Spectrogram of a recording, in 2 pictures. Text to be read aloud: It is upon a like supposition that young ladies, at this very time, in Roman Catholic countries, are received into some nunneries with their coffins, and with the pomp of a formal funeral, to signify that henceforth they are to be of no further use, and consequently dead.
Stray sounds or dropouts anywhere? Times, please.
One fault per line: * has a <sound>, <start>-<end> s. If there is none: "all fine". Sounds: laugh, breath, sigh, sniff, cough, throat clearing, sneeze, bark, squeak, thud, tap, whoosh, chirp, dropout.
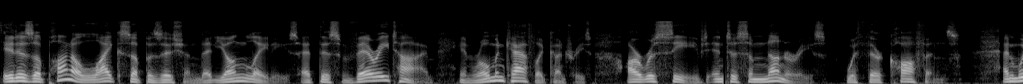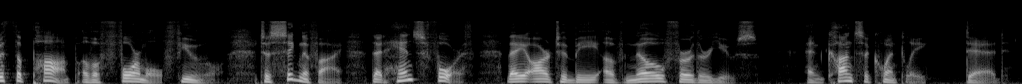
* has a dropout, 7.2-7.3 s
